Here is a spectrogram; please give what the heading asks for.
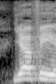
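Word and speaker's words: Yuffie: Yeah, Yuffy is how I want to say it. Yuthi is is how it's actually pronounced.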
